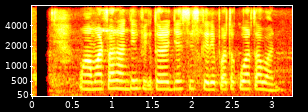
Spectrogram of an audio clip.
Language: Sundanese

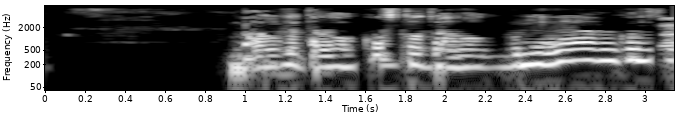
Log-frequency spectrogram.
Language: Assamese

